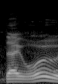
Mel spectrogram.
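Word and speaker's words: Dawud: I had to ask on a couple because Daewoo is spelled D-A-W-U-D.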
